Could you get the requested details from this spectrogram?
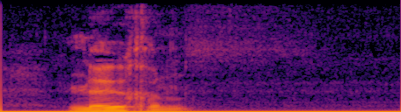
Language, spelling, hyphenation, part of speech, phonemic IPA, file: Dutch, leugen, leu‧gen, noun, /ˈløː.ɣə(n)/, Nl-leugen.ogg
- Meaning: a lie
